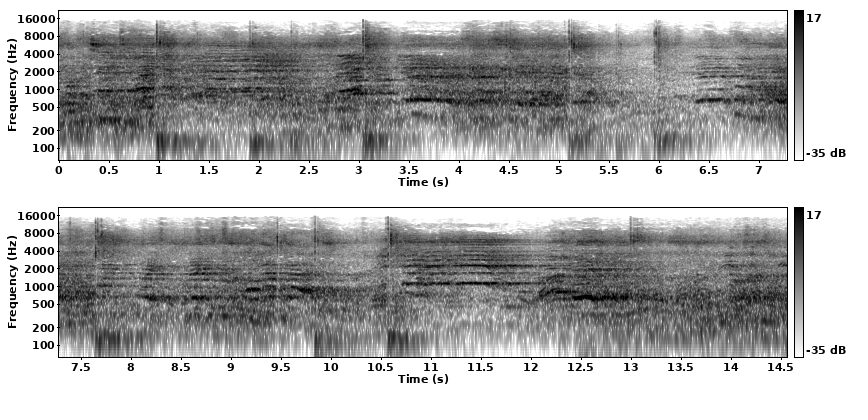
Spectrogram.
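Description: Repeated thuds of feet and bodies striking tatami mats during an aikido bout, with a throw to the mat near the end, amid voices and shouts in a large echoing hall.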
